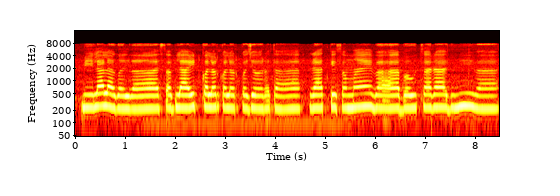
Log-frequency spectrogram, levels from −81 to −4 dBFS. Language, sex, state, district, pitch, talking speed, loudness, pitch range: Bhojpuri, female, Uttar Pradesh, Deoria, 230 Hz, 120 wpm, -14 LUFS, 220-235 Hz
